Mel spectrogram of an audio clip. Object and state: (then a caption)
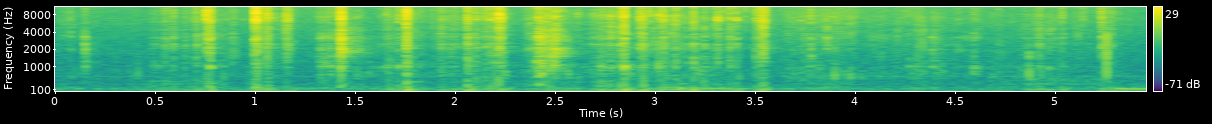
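Dry soap bar. A hand-held solid bar of dried lilac-and-white marbled soap is cut and scraped with a box-cutter blade, flaking off crisp shavings. A rapid series of short, dry, bright cracks and scrapes sounds over a low rumble, each snap dying away almost at once.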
